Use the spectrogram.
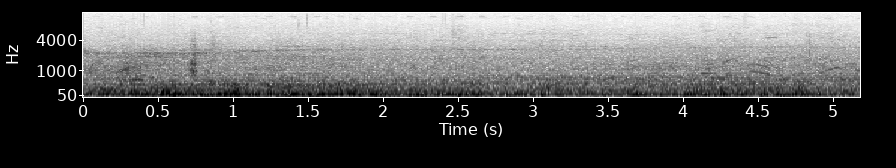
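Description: Alaska Airlines flight 380 from San Diego arrives at Dallas/Fort Worth airport at night, a steady, fairly loud jet roar that holds evenly across the whole span without clear peaks.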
